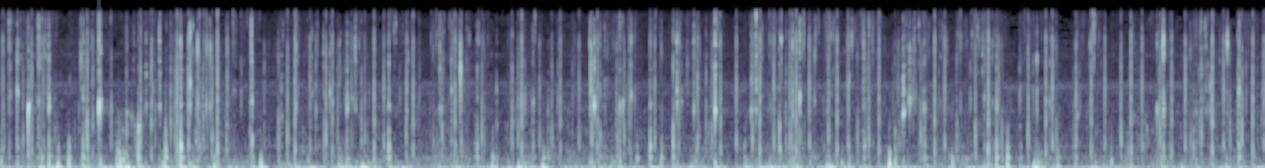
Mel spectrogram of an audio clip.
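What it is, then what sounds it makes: Vinyl makeup bag tapped and scratched with nails. Long nails tap and scratch a holographic vinyl makeup pouch held upright. A dense, continuous stream of quick, dry crackling taps and crinkly scratches runs throughout, with no ring after each tick.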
